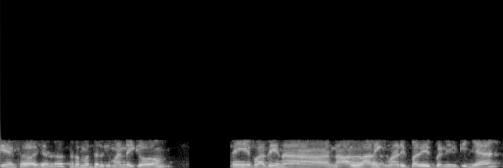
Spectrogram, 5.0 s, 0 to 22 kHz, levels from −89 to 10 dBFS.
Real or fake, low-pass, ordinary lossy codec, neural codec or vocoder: fake; 3.6 kHz; none; codec, 16 kHz, 16 kbps, FunCodec, trained on LibriTTS, 50 frames a second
